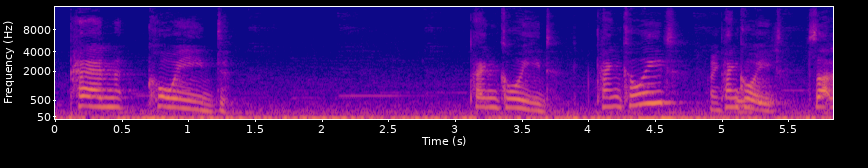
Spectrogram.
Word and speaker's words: Pencoed: Jen Pankcoed is pronounced pencoid. Pencoid. Pencoid. Pencoid. Does that look right to you? Pencoid. Penco or Penco. Well, I'm going to call it Pencoed.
